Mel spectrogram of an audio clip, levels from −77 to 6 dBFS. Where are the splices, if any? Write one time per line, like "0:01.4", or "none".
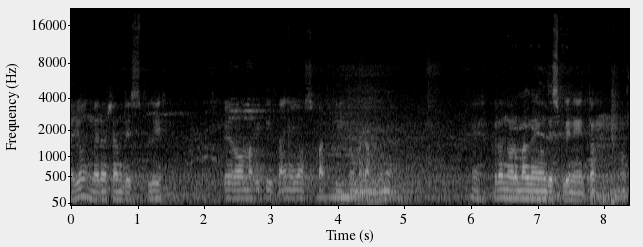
none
